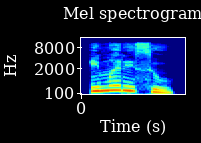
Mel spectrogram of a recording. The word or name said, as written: ಇಮರಿಸು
